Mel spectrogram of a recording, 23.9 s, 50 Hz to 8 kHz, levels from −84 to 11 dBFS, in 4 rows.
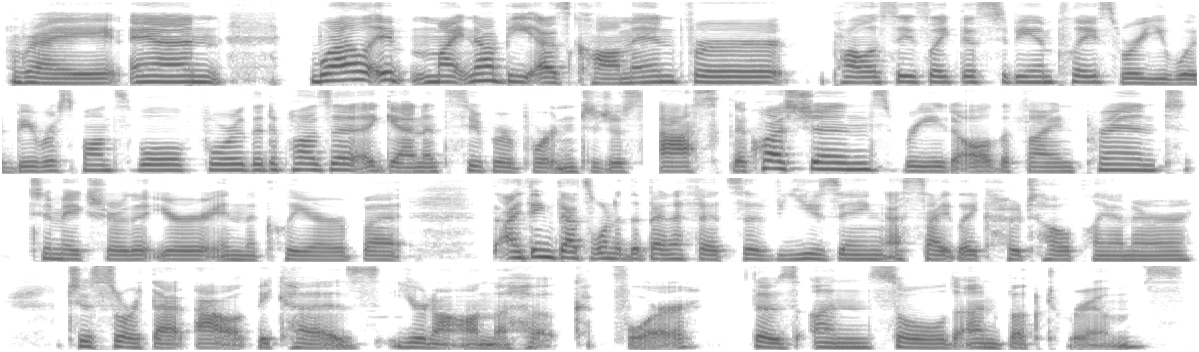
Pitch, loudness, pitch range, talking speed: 170 Hz, -32 LUFS, 150-200 Hz, 195 wpm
